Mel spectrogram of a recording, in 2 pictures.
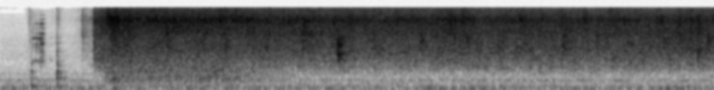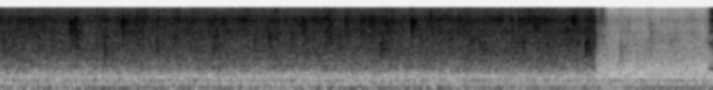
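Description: Shower water sprays and splashes steadily.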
